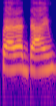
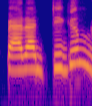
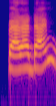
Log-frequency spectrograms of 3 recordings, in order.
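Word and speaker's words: paradigm: এটার উচ্চারণ কিন্তু প্যারাডাইম হবে। প্যারাডিগম না। অনেকে উচ্চারণটা ভুল করে থাকে। প্যারাডাইম। কারণ হচ্ছে জিটা এখানে সাইলেন্ট থাকবে।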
